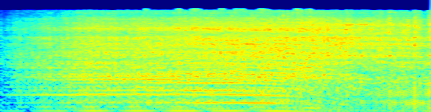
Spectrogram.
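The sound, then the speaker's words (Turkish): A loud, steady petrol engine of a tea-cutting machine drones continuously, its whine and buzzing harmonics holding high and rough at full throttle, with no voices. “Çay keserken kolaylık sağlayan benzinli makinelerse çıkardığı egzoz gazının çaya karışması riski nedeniyle Rize, Trabzon, Artvin ve Giresun'da yasaklandı.”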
